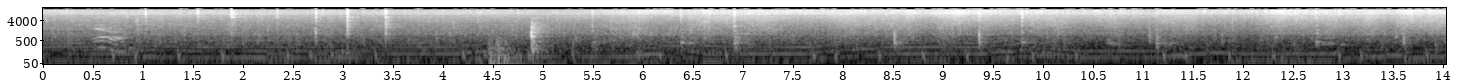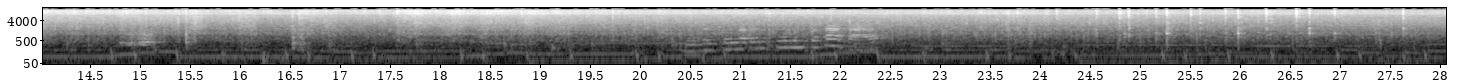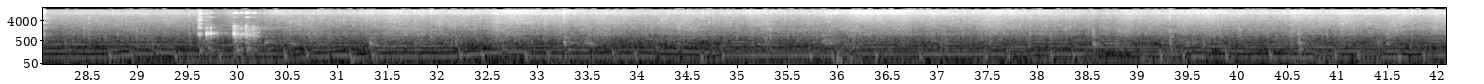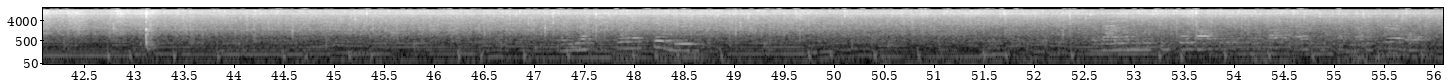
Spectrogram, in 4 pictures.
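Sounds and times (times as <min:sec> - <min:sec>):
food sizzling in a wok: 0:00.0 - 0:56.0
metal spatula stirring and scraping: 0:05.5 - 0:19.3, 0:29.6 - 0:43.3.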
